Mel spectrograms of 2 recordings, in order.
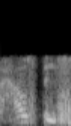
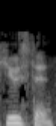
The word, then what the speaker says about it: Houston: Hey, what about Hston Street right there? Hston Street in New York. Yeah. Smelled like Houston. Yeah. Uh named after the great Sam Hston.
